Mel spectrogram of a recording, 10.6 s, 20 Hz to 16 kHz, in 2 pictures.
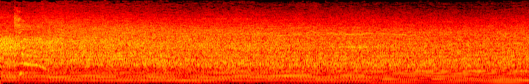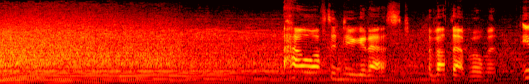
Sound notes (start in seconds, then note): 0.0 cheering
